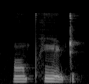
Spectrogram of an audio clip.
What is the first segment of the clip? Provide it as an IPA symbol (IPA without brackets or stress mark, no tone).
ɔ̃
